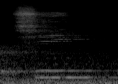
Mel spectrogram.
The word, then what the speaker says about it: 七: The common mistake we have made is we pronounce qi and chi as cheese. There's many words have the pronunciation of this one, qi, but I choose the Chinese word qi means 7.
